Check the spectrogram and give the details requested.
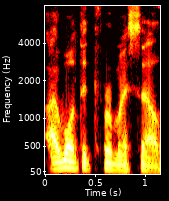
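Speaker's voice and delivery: put-on Russian accent. Acting out his answer to ChatGPT's collab request, Elon impression, Russian accent. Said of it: "with your Russian accent".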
